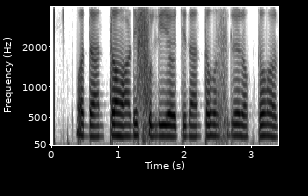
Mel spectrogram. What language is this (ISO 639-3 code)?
ori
